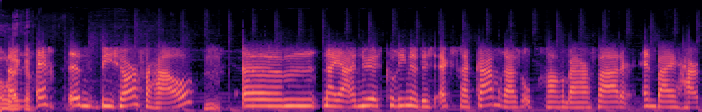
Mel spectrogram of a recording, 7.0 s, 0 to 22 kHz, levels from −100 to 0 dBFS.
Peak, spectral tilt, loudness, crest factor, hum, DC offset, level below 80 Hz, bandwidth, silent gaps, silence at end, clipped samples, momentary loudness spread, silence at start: -8 dBFS; -6 dB/octave; -28 LUFS; 20 dB; none; under 0.1%; -62 dBFS; 9.8 kHz; none; 0.05 s; under 0.1%; 6 LU; 0 s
